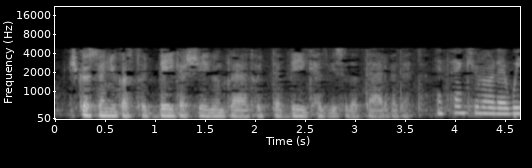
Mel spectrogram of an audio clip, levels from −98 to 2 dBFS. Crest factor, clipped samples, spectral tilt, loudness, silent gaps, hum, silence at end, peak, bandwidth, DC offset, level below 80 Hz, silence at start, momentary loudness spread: 20 dB; under 0.1%; -8.5 dB/octave; -30 LUFS; none; none; 0 s; -10 dBFS; 5 kHz; under 0.1%; -70 dBFS; 0 s; 11 LU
